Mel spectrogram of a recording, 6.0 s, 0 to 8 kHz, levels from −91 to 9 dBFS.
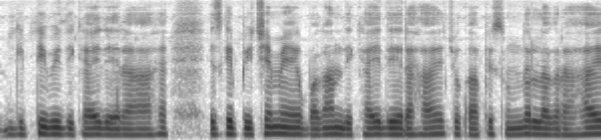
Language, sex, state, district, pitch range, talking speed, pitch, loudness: Hindi, male, Bihar, Katihar, 125-140 Hz, 240 wpm, 130 Hz, -18 LUFS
